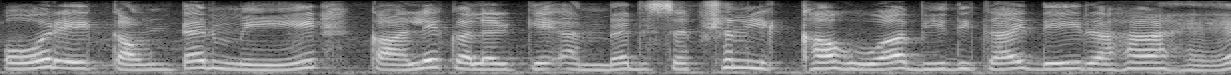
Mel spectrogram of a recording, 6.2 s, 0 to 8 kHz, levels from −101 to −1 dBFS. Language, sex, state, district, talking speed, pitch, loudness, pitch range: Hindi, female, Uttar Pradesh, Saharanpur, 155 wpm, 240 Hz, -16 LUFS, 230-260 Hz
